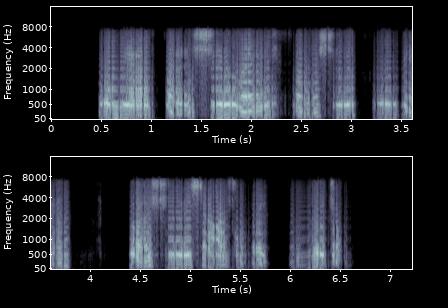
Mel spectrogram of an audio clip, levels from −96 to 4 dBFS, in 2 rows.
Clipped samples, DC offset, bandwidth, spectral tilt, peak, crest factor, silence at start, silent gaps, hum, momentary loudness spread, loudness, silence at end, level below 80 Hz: under 0.1%; under 0.1%; 7.8 kHz; -3.5 dB/octave; -10 dBFS; 20 dB; 0.5 s; 4.26-4.35 s, 5.86-5.90 s; none; 11 LU; -29 LUFS; 0.7 s; -50 dBFS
